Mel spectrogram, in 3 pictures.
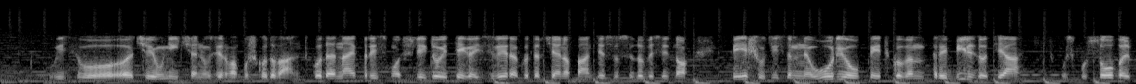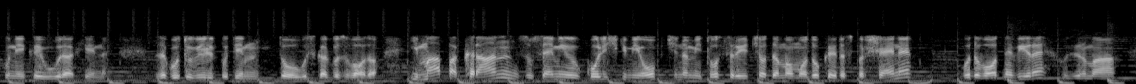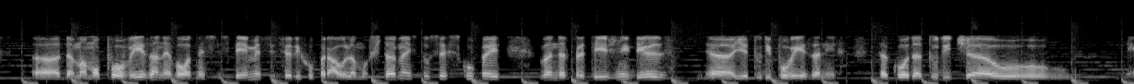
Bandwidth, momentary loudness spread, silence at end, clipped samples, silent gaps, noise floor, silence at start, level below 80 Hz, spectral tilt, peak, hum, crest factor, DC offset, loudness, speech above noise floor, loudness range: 15.5 kHz; 9 LU; 0 s; under 0.1%; none; -44 dBFS; 0 s; -48 dBFS; -4.5 dB/octave; -8 dBFS; none; 16 dB; under 0.1%; -22 LUFS; 21 dB; 2 LU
